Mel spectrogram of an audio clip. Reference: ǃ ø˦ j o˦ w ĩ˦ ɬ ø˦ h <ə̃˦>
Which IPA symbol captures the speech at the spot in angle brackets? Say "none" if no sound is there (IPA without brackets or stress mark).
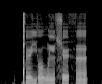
ə̃˦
